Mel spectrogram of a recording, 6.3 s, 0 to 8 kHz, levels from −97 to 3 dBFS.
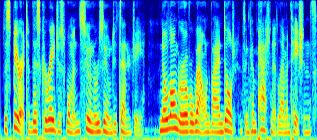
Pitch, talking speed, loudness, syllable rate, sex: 190 Hz, 170 wpm, -17 LUFS, 6.8 syllables/s, female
